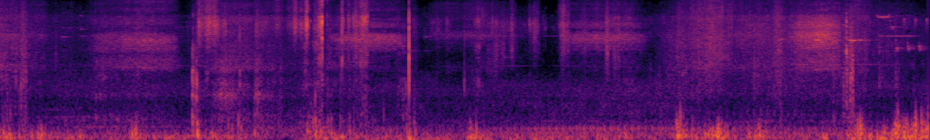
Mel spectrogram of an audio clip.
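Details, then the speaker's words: Snapper riding mower left outdoors all year, jump-started with battery pack to starter: two harsh one-second grinding bursts, engine never catches; starter gear found broken, only half the gear left. "start. All right. If you hear this, you definitely have a problem."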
